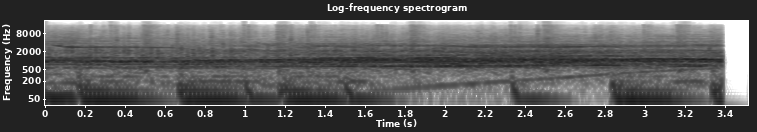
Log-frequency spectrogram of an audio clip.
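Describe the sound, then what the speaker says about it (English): A live studio audience at a Love Is Blind Season 4 reunion cheers, whoops and claps in a loud, continuous wall of crowd noise, with music playing underneath until it cuts off abruptly. "So they have a live studio audience"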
